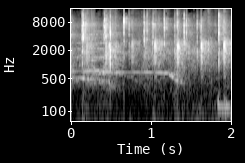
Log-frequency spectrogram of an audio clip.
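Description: An audience applauds, a dense, steady patter of many hands clapping at a moderate level for the full two seconds, with a faint sustained tone and a brief low voice-like sound underneath.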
